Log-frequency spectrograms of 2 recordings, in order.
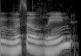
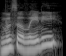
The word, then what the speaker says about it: mousseline: and he also kept mispronouncing mousseline as Mussolini, the dictator.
